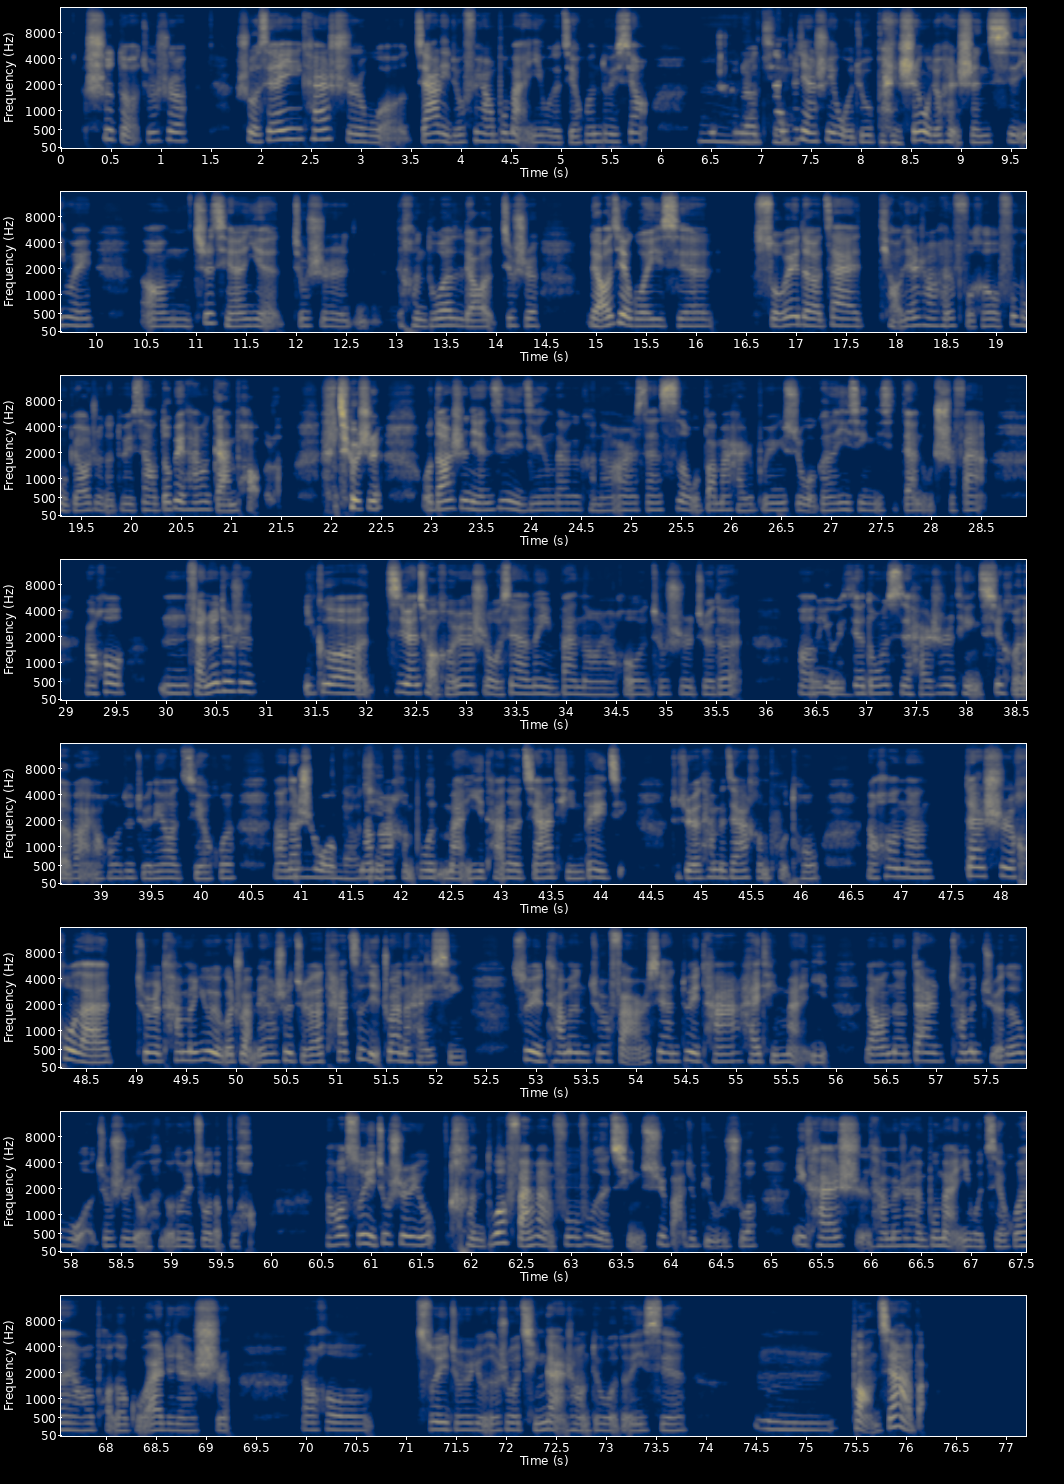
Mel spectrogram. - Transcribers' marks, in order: laughing while speaking: "本身"; laughing while speaking: "就是"
- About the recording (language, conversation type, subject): Chinese, advice, 我怎样在变化中保持心理韧性和自信？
